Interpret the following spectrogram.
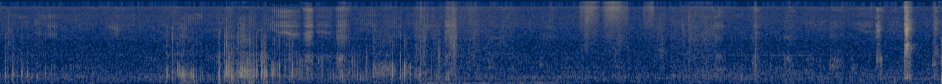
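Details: Sunbathing black cat in the morning, purring softly: a low, even rumble with some rustling and movement noises early on, then a quieter steady stretch with occasional faint clicks.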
